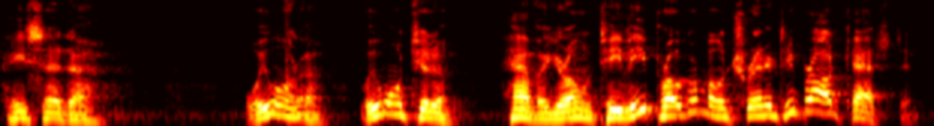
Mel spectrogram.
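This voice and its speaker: A man preaching in a personal testimony style, folksy and deliberate, repeating phrases for emphasis. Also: mid-range voice, big pitch swings, darkish tone. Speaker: preacher, evangelist.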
